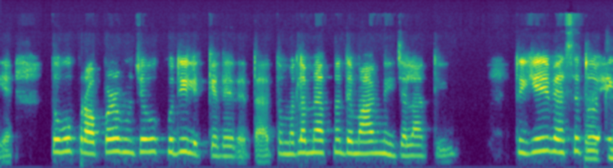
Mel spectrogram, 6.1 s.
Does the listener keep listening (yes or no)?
no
